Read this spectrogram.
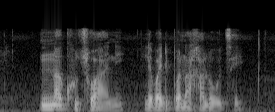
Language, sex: Tswana, male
